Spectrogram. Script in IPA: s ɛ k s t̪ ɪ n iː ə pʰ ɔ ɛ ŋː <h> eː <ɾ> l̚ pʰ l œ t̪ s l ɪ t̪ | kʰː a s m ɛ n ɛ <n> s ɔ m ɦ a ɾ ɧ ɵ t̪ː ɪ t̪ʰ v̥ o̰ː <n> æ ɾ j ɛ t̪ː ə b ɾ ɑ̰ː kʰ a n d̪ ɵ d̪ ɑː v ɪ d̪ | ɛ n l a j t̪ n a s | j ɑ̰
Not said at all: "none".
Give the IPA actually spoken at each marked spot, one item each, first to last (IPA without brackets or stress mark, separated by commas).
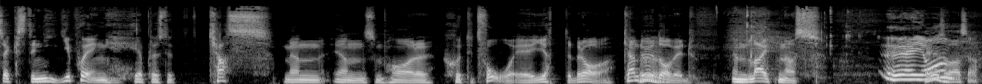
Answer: h, none, n, none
